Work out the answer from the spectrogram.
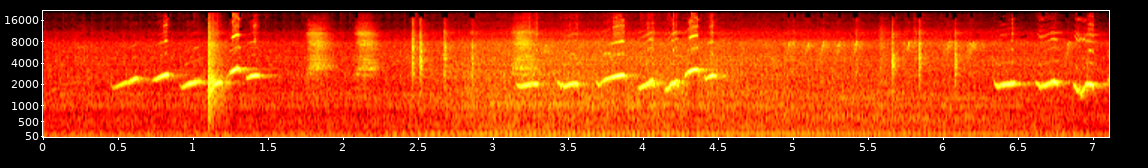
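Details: White-rumped shama singing actively: clear, rising whistled notes in quick clusters, repeated several times with short pauses, over a steady low hum and faint engine-like rumble.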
